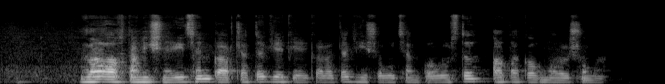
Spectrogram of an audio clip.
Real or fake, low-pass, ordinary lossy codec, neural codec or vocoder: fake; 10.8 kHz; MP3, 48 kbps; codec, 44.1 kHz, 3.4 kbps, Pupu-Codec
